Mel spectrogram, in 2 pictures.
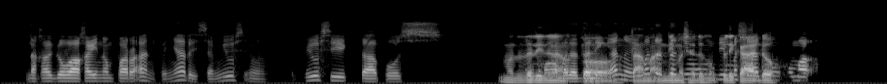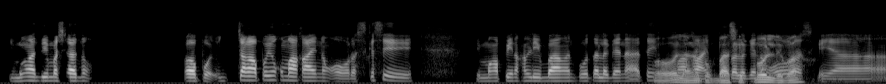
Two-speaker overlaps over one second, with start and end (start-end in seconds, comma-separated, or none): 5.3-7.8, 15.4-16.8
